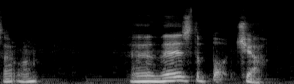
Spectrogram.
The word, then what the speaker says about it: boccia: And there's the boccia. That's definitely how it's pronounced, not boccia, like some people say.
